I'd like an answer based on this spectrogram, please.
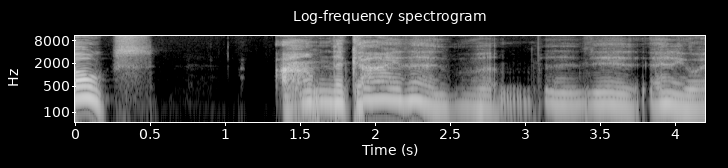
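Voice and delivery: drawn-out delivery with the ending mumbled. Asked by another speaker to do a quick impression ending with a mumble: Joe Biden impression with mumble. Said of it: "do a quick Biden impression, end with a mumble".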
